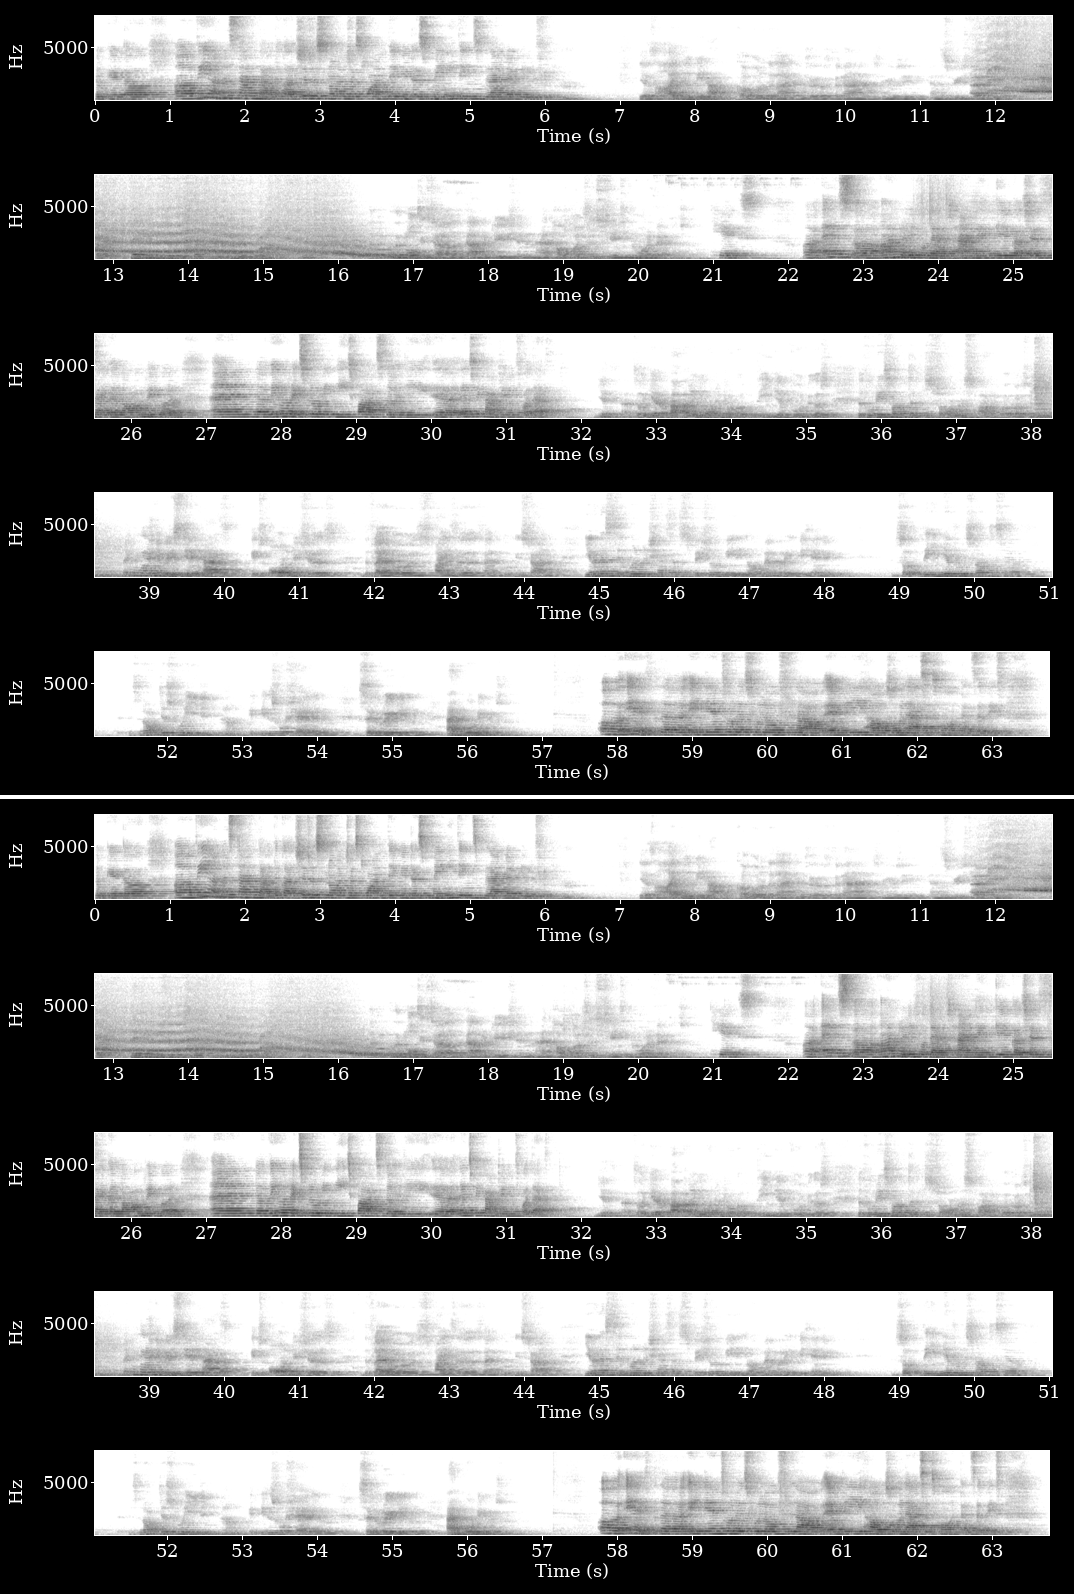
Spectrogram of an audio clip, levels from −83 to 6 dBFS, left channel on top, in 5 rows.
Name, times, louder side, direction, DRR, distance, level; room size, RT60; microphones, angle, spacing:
voice 1, 0.0-5.9 19.1-19.2 21.1-21.5 22.2-31.5 38.0-39.1 57.7-63.6, right 1 dB, 75° right, -3 dB, 1.1 m, -27 dB
voice 2, 6.1-6.4 7.2-15.7 16.3-20.5 24.9-25.1 32.2-38.1 38.6-40.1 40.4-44.4 44.8-48.1 48.9-50.6 51.5-56.5, left 1 dB, 5° right, -7 dB, 1.0 m, -35 dB
sound 1, 11.7-22.8 23.1-24.5, left 1 dB, 50° left, 1.1 m, -36 dB
5.1 x 3.2 x 3.0 m, 1.1 s
head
